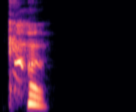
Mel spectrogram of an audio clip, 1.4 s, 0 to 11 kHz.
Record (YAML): cough_length: 1.4 s
cough_amplitude: 24884
cough_signal_mean_std_ratio: 0.38
survey_phase: beta (2021-08-13 to 2022-03-07)
age: 65+
gender: Female
wearing_mask: 'No'
symptom_none: true
smoker_status: Ex-smoker
respiratory_condition_asthma: false
respiratory_condition_other: false
recruitment_source: REACT
submission_delay: 1 day
covid_test_result: Negative
covid_test_method: RT-qPCR
influenza_a_test_result: Negative
influenza_b_test_result: Negative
